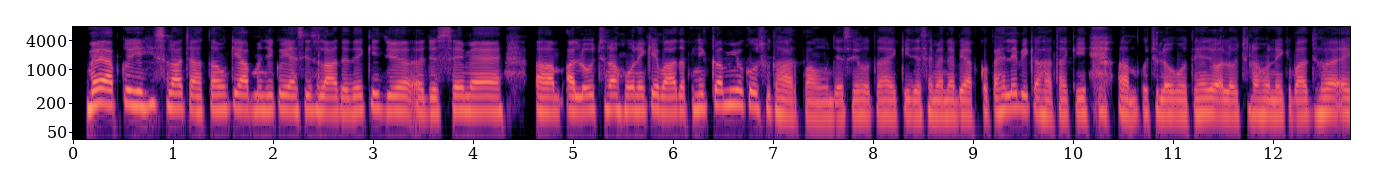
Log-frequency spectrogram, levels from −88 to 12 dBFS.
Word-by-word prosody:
मैं 190 +4 +8
आपको 190 +1 +4
यही 180 +1 +4
सलाह 165 -4 +3
चाहता 145 -1 -1
हूँ 150 +1 +1
कि 165 - 0
आप 145 -1 +3
मुझे 145 0 0
कोई 150 +1 -1
ऐसी 140 +1 -1
सलाह 140 -2 +2
दें 130 -1 -2
दें 140 +1 0
कि 160 - +2
ज 140 -2 +1
जिससे 130 +2 0
मैं 140 -1 +2 0.4
अ, 135 -1 +4 0.2
आलोचना 145 +2 +2
होने 145 0 +1
के 150 +1 -1
बाद 140 0 +1
अपनी 150 +2 -1
कमियों 185 +1 +3
को 175 -1 +1
सुधार 125 -6 -1
पाऊँ। 105 -1 -2
जैसे 110 +2 -4
होता 115 0 -3
है 115 -1 -2
कि 120 +1 -5
जैसे 115 +1 -3
मैंने 115 0 0
अभी 120 +1 -1
आपको 115 - -2
पहले 145 +4 0
भी 150 -2 -1
कहा 125 -3 -2
था 120 - -1
कि 125 +2 -3 0.3
अ, 120 - +2
कुछ 125 -2 -7
लोग 120 -1 +1
होते 115 +1 -3
हैं 125 +1 +1
जो 125 - +2
आलोचना 115 +2 -2
होने 115 -1 0
के 120 +3 -9
बाद 115 -1 -1
जो 125 - +1
है 125 -1 +1
135 Hz, 250 wpm, -22 LUFS, 120-150 Hz, 0.4 s, मैं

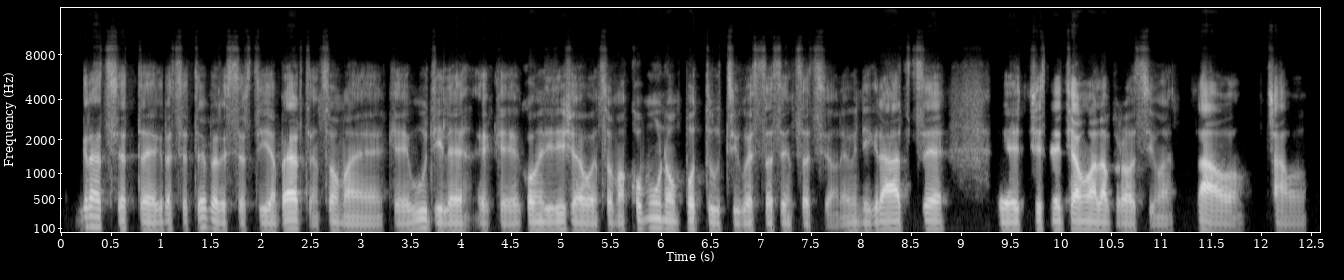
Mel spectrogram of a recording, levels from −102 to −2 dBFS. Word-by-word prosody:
Grazie - - +1
a - - -14
te, 85 -2 0
grazie 90 +1 -5
a - - -24
te 115 - -2
per 105 - 0
esserti 85 0 -5
aperta, 100 +5 +4
insomma, 80 -3 -2
ehm, 75 - -11
che 80 - -6
è - - -2
utile, 80 -4 -1
e - - -4
che, 80 +1 -4
come 90 +2 +1
ti 85 0 -2
dicevo, 85 -2 +1
insomma, 80 - -2
accomuna 105 0 -1
un 90 - -3
po' - - 0
tutti 80 -2 -4
questa - - -2
sensazione. 70 +3 -7
Quindi 80 0 -8
grazie 95 0 +3 0.5
e 85 0 +2
ci - - 0
sentiamo 90 0 +5
alla 85 -1 +6
prossima. 75 -1 -3 0.3
Ciao, 80 0 +4 0.2
ciao 75 0 -3
85 Hz, 165 wpm, -26 LUFS, 80-90 Hz, 0.5 s, alla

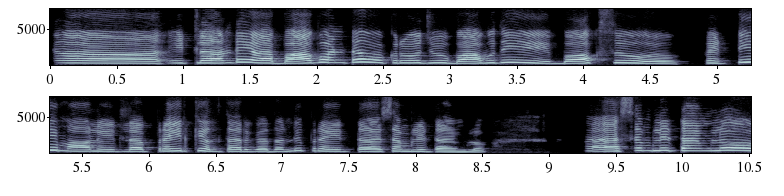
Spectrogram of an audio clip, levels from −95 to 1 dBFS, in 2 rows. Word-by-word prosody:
ఆహ్, 295 -3 +3 0.2
ఇట్లా 320 +1 +1
అంటే 350 +6 -3 0.2
ఆ - - +9 0.2
బాబు 305 +6 +6
అంట 365 0 -11 0.2
ఒకరోజు 335 -1 -4 0.2
బాబుది 335 +7 +2 0.4
బాక్స్ 290 +5 +2 0.7
పెట్టి 300 +7 -3 0.2
మామూలుగా 285 0 -1
ఇట్లా 265 +1 -1 0.2
ప్రేయర్‌కి 310 +2 -1
ఎళ్తారు 265 -1 -3
గదండీ, 255 +8 -6
ప్రేయర్ 275 -4 -2
అసెంబ్లీ 275 0 -3
టైమ్‌లో. 210 -1 -6 0.8
ఆహ్, 280 - +2
అసెంబ్లీ 370 +3 -2
టైమ్‌లో 360 +2 0
300 Hz, 120 wpm, -22 LUFS, 275-335 Hz, 0.8 s, ఆ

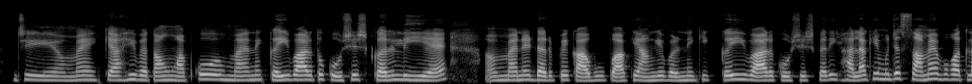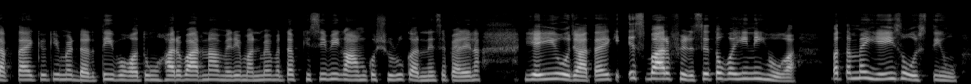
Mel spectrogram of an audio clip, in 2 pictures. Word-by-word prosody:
जी, 200 -2 -4
मैं 200 +2 -3
क्या 200 -2 +2
ही 215 +4 -3
बताऊँ 200 -1 -1
आपको 230 +5 +1
मैंने 205 +1 -2
कई 200 +1 +2
बार 215 -1 +5
तो 230 +2 -3
कोशिश 215 +1 -2
कर 195 -2 +4
ली 210 -2 -1
है। 195 +4 +2 0.4
अ, 180 - -4
मैंने 200 +2 0
डर 200 -2 +2
पे 210 - -1
काबू 185 0 +3
पाके 180 +5 +3
आगे 185 +1 -1
बढ़ने 190 +1 -3
की 205 +1 -12
कई 220 +3 +1
बार 195 -2 +5
कोशिश 190 +1 -5
करी, 210 +3 -2
हालाँकि 210 +5 0
मुझे 245 +2 0
समय 245 -1 +2
बहुत 230 -2 -1
लगता 210 +1 0
है 215 0 +2
क्योंकि 220 +2 -7
मैं 225 -2 -4
डरती 190 +5 -2
बहुत 200 -1 -1
हूँ। 210 -1 -5
हर 210 0 +4
बार 210 -1 +4
ना 220 0 0
मेरे 205 0 -3
मन 195 -1 -3
में 215 +1 -4
मतलब 215 +1 -4
किसी 240 +1 -6
भी 245 +1 -2
काम 210 -2 +2
को 230 - -4
शुरू 220 0 -4
करने 195 0 -2
से 215 +2 -9
पहले 190 -1 0
ना 215 +2 -4 0.4
यही 230 +2 +5
हो 245 -3 +4
जाता 205 -1 +3
है 225 +1 +3
कि 235 - -11
इस 285 -1 -3
बार 260 0 +9
फ़िर 240 -4 -1
से 230 +5 -1
तो 270 +2 +1
वही 255 +1 0
नहीं 260 -2 -1
होगा? 165 -5 -1 0.4
पर 265 - +3
तब 275 - -2
मैं 290 +1 +1
यही 260 -1 +2
सोचती 215 -5 -2
हूँ 185 -4 -6
210 Hz, 225 wpm, -24 LUFS, 195-230 Hz, 0.4 s, बार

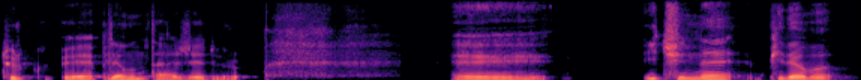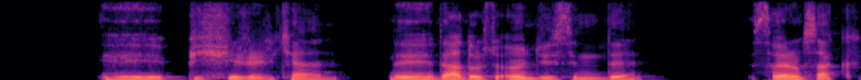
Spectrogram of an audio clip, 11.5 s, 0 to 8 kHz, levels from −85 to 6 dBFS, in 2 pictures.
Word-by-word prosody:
Türk, 100 -3 0 0.2
eee, 85 -1 +4
pilavını 80 -1 +3
tercih 85 0 -1
ediyorum. 85 - -4 1.4
Eee, 80 -1 +1 0.6
içine 135 +10 +2 0.2
pilavı, 130 +7 +4 0.8
eee, 90 -4 0
pişirirken 140 - -2 0.4
eee, 85 -3 +2
daha 90 +1 +5
doğrusu 105 0 +1
öncesinde 120 - -1 0.7
sarımsak 105 +6 0
105 Hz, 80 wpm, -24 LUFS, 85-130 Hz, 1.4 s, daha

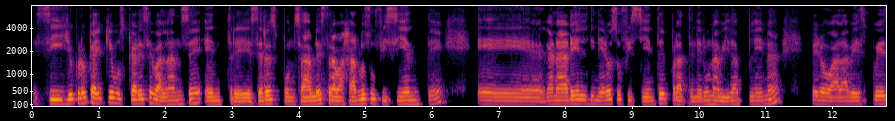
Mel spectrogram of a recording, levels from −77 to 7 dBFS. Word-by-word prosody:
Eh, - - -14
sí, 125 -1 +3
yo 135 +1 +3
creo 150 +2 +3
que - - +5
hay 145 0 +3
que 155 +1 +3
buscar 135 -3 +2
ese 135 +3 +2
balance 125 +3 +1
entre 105 -2 0
ser 110 +3 +1
responsables, 115 -1 +1
trabajar 110 -1 +2
lo 130 +2 +4
suficiente, 120 -1 -3 0.5
eh, 110 -2 -2
ganar 115 +1 +2
el 125 0 +2
dinero 120 +1 -1
suficiente 115 0 -1
para 115 -5 -2
tener 105 +1 -4
una 120 -2 -1
vida 110 +2 -2
plena, 115 +3 -4 0.4
pero 115 -2 0
a 110 0 -1
la 110 0 -2
vez, 110 0 -3
pues, 120 0 0
115 Hz, 145 wpm, -22 LUFS, 110-125 Hz, 0.5 s, que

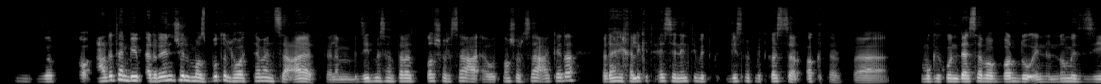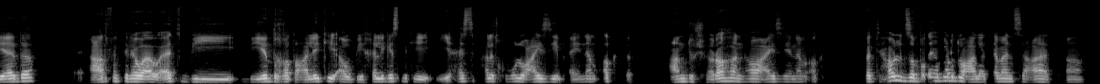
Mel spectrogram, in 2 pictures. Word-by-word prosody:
بالضبط، 135 0 -5 0.2
و - - +1
عادةً 195 +9 +4
بيبقى 185 -5 +6
الrange 190 +5 +4
المضبوط 170 -1 +4
اللي 155 - +2
هو - - +7
ال8 160 +1 0
ساعات، 135 -2 +2
فلمّا 115 0 -7
بتزيد 145 +5 +1
مثلًا 150 -2 -3
13 150 +1 0
ساعة 140 0 0
أو 120 -2 -5
12 145 +3 -6
ساعة 140 +1 -1
كده، 180 +5 0 0.3
فده 150 - +3
هيخلّيكِ 155 -1 +2
تحسي 155 0 -2
إن 145 - +3
أنتِ 150 0 -1
بت 140 - -2 0.2
جسمِك 150 -1 -4
متكَسر 145 +1 -2
أكتر، 110 -6 -7
فممكن 110 +6 -5
يكون 140 0 +3
ده 140 - +8
سبب 140 -1 +3
برضه 135 +1 +4
إن 125 - -4
النوم 140 +4 -2
الزيادة 135 +5 +2 0.5
عارفة 135 +2 -1
أنتِ 145 +1 -9
اللي 140 0 +3
هو 135 - +9
أوقات 135 +2 +2
بي 235 - -1
بيضغط 135 +1 +1
عليكِ 125 +6 +1
أو 120 - +1
بيخلّي 125 +4 -1
جسمِك 140 0 -4
ي 120 -1 -3
يحس 140 +1 -6
بحالة 140 - -3
خمول 140 +1 -4
وعايز 135 -1 0
يبقى 125 -3 -6
ينام 130 +2 -9
أكتر، - - -9 0.4
عنده 135 +1 -2
شراهة 145 +6 0
إن 135 - -6
هو 135 0 -2
عايز 130 0 -4
ينام 125 0 -11
أكتر، - - -18 0.4
فأنتِ 135 -2 -3
حاولي 180 +7 +2
تضَبطيها 160 +1 0
برضه 170 0 0
على 125 0 -1
8 140 0 -2
ساعات 130 -2 -5
آه. 115 -1 -14
140 Hz, 190 wpm, -24 LUFS, 130-150 Hz, 0.5 s, هو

